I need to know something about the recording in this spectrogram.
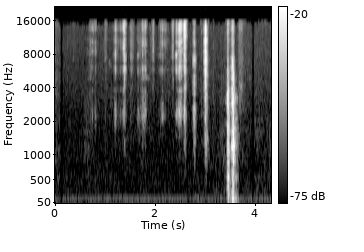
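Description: Scissors cutting fabric: several faint snips and rustles, with a louder one about three and a half seconds in, as a small piece and its slit are cut out.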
